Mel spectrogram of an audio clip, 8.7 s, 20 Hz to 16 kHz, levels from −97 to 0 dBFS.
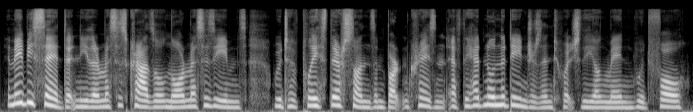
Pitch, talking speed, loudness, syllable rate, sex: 205 Hz, 220 wpm, -19 LUFS, 4.9 syllables/s, female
